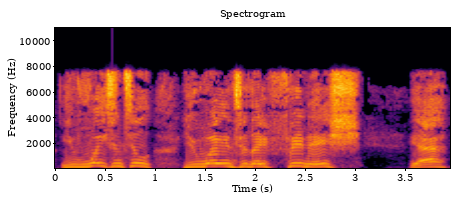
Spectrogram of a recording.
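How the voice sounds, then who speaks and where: A man's voice: high-pitched, animated, slow, a little mellow, dry recording. A man hosting a livestream in a casual, rambling monologue, swearing constantly and restarting his sentences. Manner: heavy swearing, frequent stammered restarts. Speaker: livestream host. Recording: slightly muffled dry mic.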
